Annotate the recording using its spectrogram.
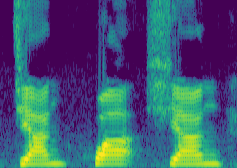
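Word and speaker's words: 姜花香: So it is 3 high tone, Jianghuaxiāng, and it means ginger flower fragrance.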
